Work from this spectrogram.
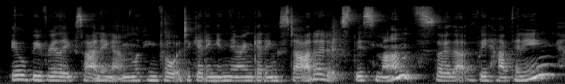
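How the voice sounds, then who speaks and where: A woman with an Australian accent at a medium pitch, very fast with hardly any pauses and fairly even intonation, over noticeable background noise. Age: 30s. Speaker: lash and brow technician. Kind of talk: interview.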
